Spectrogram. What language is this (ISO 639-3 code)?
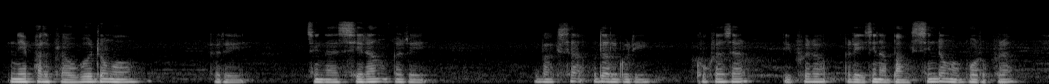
brx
